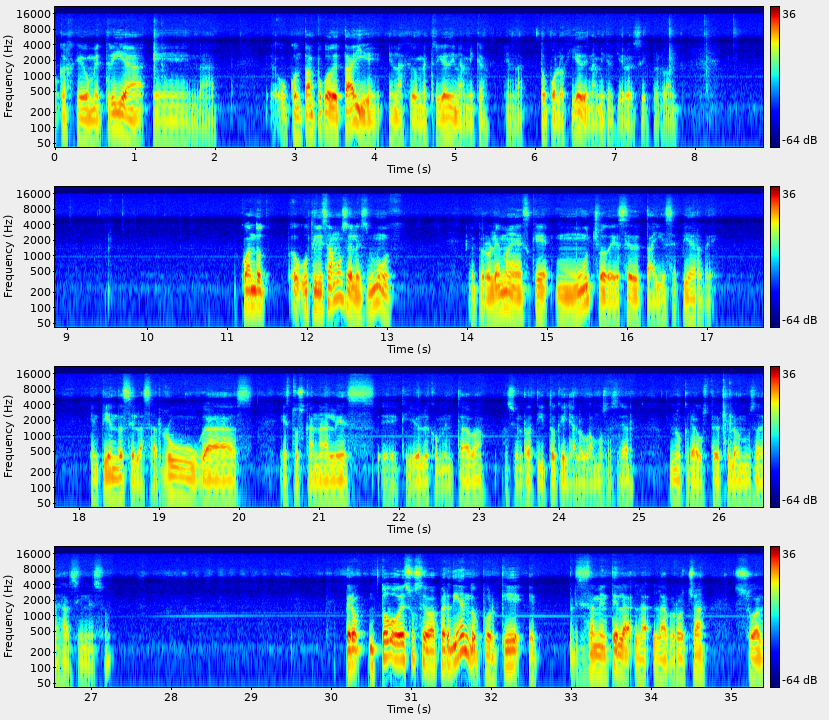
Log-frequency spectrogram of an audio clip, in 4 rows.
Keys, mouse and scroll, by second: 0.2 click, 1.5 f, 1.9 click, 2.5 click, 3.0-6.9 drag, 7.5 middle click, 8.0 shift+middle click, 9.6 click, 10.4 click, 11.3 click, 12.7 click, 13.2-16.2 drag, 16.2 click, 16.7-18.0 drag, 19.1 click, 26.3 f, 26.5 click, 26.8-33.0 drag, 33.1 middle click, 33.4-34.9 drag, 35.1-35.4 drag.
